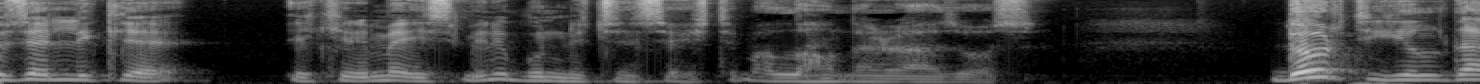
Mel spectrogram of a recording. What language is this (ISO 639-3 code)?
tur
